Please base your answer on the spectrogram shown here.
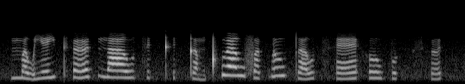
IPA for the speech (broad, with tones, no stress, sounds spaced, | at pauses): m ɐ˨˩ w j e˨˧ j pʰ œː˨˥ t̚ n̪ aː˧ w t͡s ɪ˨ k̚ t̪ʰ ɪ˨ k̚ t̪ ɐ˨˩ m kʷʰ aː˥ w f ɐ˨˥ k̚ l o˥ w t̪ ɐ˨˥ w t͡sʰ ɛː˨˧ h o˧ w p ʊ˨ k̚ t͡sʰ ɵ˨˥ t̚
